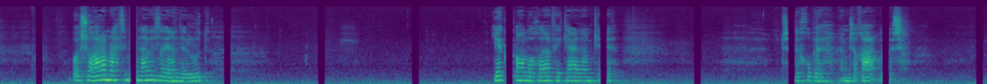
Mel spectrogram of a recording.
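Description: A young woman speaks haltingly and with emotion, close by.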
